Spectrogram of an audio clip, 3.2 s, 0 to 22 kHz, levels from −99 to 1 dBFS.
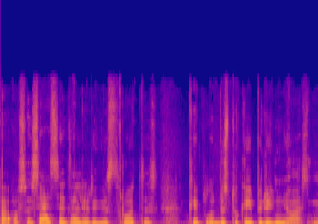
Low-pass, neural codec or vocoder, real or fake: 14.4 kHz; none; real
